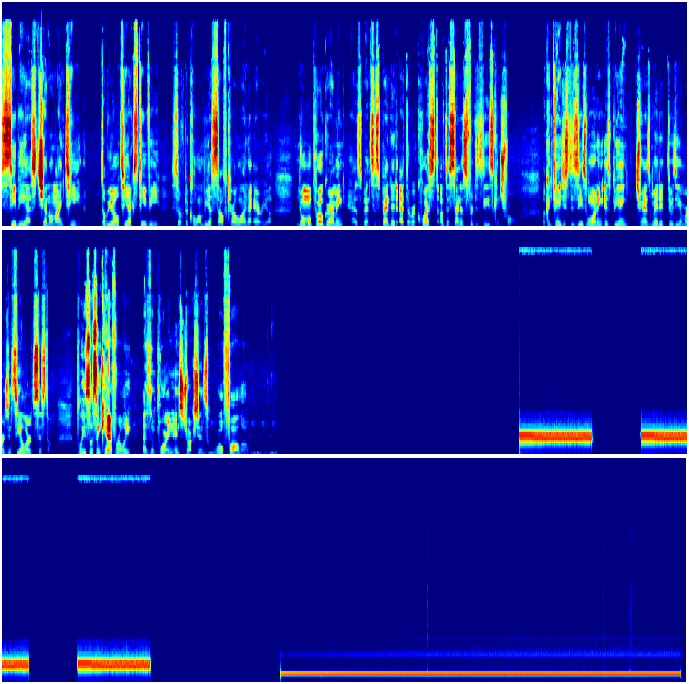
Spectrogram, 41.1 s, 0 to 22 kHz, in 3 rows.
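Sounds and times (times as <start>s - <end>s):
buzzing digital data bursts: 24.1s - 25.6s, 26.5s - 28.0s, 29.0s - 30.4s
two-tone attention signal: 24.1s - 25.6s, 26.5s - 28.0s, 29.0s - 30.4s.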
